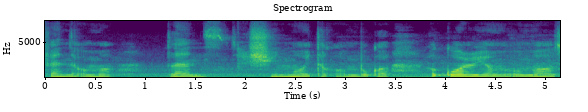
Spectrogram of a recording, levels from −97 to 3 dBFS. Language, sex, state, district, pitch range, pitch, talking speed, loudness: Mizo, female, Mizoram, Aizawl, 210-220 Hz, 210 Hz, 175 wpm, -20 LUFS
